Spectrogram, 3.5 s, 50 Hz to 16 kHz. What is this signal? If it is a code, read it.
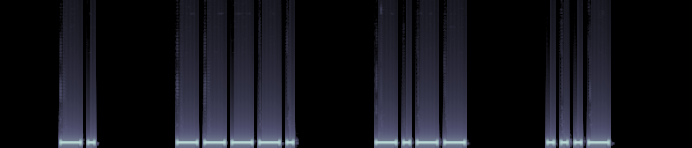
Morse code, heard as a keyed tone, about 35 wpm, spaced as for 16 wpm, 700 Hz. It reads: N9YV
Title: USA Call Signs - 4 Characters - 4x Character Spacing - 35wpm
